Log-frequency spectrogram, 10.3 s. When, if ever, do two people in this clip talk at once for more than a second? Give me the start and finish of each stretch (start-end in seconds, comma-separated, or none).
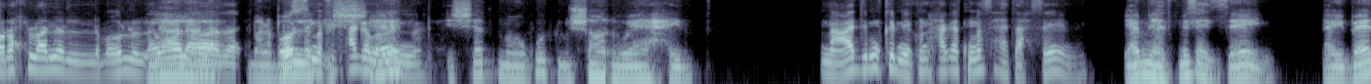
1.1-3.4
